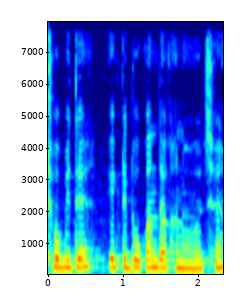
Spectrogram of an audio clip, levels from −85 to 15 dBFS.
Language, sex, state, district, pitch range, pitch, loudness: Bengali, female, West Bengal, Malda, 245-265 Hz, 255 Hz, -15 LUFS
